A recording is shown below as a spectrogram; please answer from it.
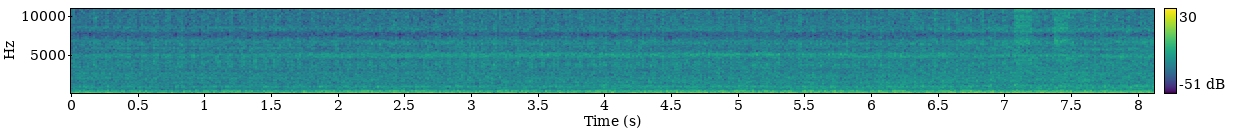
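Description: A 1957 Chevy Bel Air engine idles steadily after its first start in over fifteen years, a close, continuous low rumble with an even throb throughout.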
